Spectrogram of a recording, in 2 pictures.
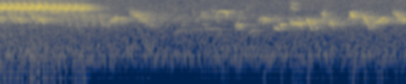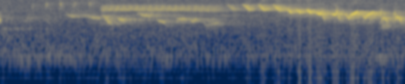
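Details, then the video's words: A chorus of birds. High buzzy trills and rapid chirps overlap, the sound dipping quieter midway before building again into dense twittering. "Beautiful Bird chirping sound"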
